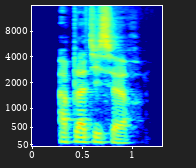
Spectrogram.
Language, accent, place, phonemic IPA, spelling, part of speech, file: French, France, Lyon, /a.pla.ti.sœʁ/, aplatisseur, noun, LL-Q150 (fra)-aplatisseur.wav
- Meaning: flattener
